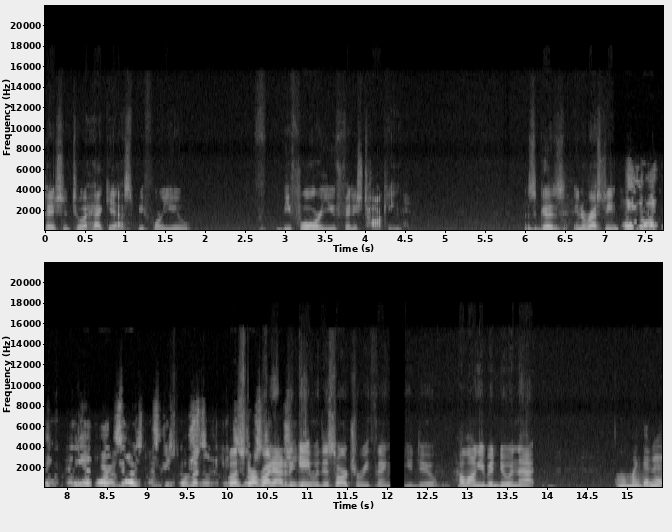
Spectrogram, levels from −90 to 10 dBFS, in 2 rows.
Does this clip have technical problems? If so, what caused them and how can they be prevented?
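Yes. A second voice is audible at 6.46–6.59 s (about 35 dB below the speech), 7.19–10.45 s (about as loud as the speech) and 10.74–10.88 s (about 10 dB below). This is other side's voice leaking through, likely loudspeaker echo that the echo canceller left in the microphone signal. Unlike suppression, something is added rather than taken away. A headset, or a better-tuned canceller, prevents it.

Speech suppressed in double talk shows as dips of the talker's own voice at 7.14–7.19 s, 8.12–8.17 s and 10.24–10.33 s (about 5 dB each), and at 8.33–9.77 s (as much as about 20 dB, roughly 700 ms affected in all). While both sides talked, the canceller likely turned down this side along with the echo. The voice weakens rather than vanishing entirely. A canceller with better double-talk detection, or a headset, avoids this.

A Bluetooth dropout at 12.03–12.22 s leaves about 183 ms of silence, which fits roughly nine lost packets. 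The sound then resumes further along, as if it had kept playing. This is a complete hole, not a dip. Keeping the headphones close and away from 2.4 GHz interference prevents it.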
